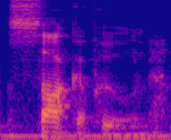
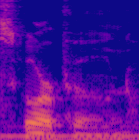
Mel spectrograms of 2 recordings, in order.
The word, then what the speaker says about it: Sakapoon: Also, it's Sakapoon, not Scorpoon, but like it took me 20 years to realize that I had read the name wrong on the title screen, so.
